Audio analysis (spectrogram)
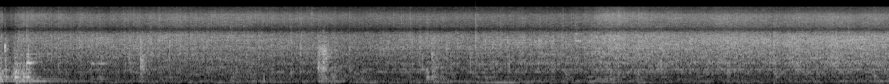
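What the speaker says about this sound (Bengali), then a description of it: "আমি পেঁয়াজ এবং নারকেলটা আরেকটু সময় ভেজে নিচ্ছি" Onion and grated coconut fry in a pan, making a steady bright sizzle and steamy hiss, close and constant, with a few faint stirring scrapes.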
